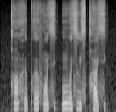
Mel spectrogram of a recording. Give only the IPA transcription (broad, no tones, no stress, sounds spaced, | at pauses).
qʰ ɔ̃ h ɘ pʰ ə f ɔ̃ sʲ | ũ β ə sʲ l y sʲ qʰ ɘ sʲ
